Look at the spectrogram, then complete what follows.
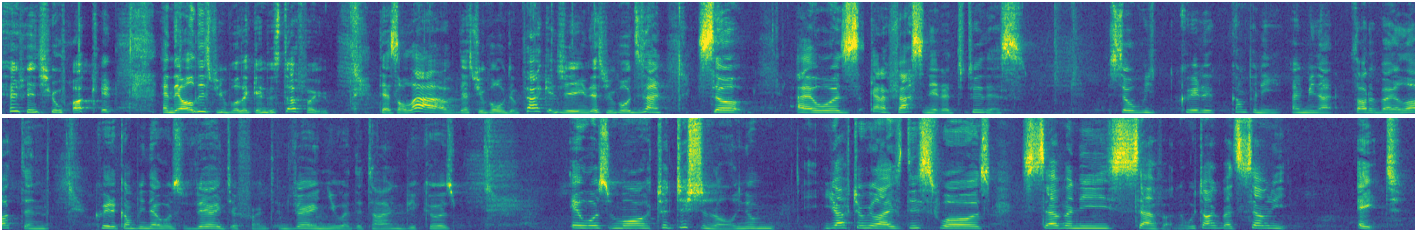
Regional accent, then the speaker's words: Paris, Île-de-France, France; now in New York, United States; So when I came to New York, the first year I cried all the time. I thought New York was so ugly. I came from Paris, and Paris, you know, we had beautiful windows

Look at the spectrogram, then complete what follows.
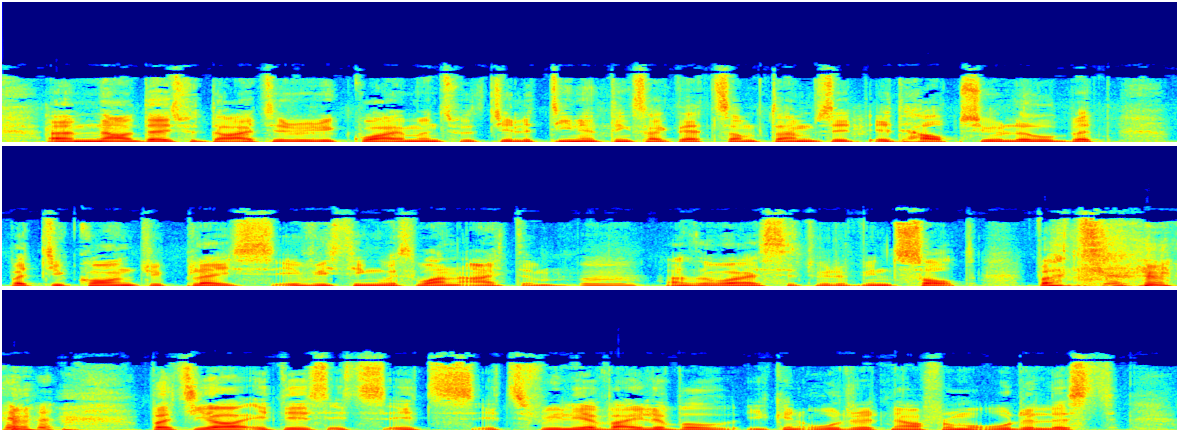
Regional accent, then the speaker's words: Western Cape, South Africa; But I'm very proud to be South Africa

